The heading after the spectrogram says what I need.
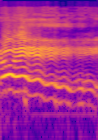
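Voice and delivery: loud, high burst of heys, easing down; hammed-up alarm, starting high and loud; mock panicked surrender. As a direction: frantically call off the fight, playing it for laughs. Imagined panic when hit in fight.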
